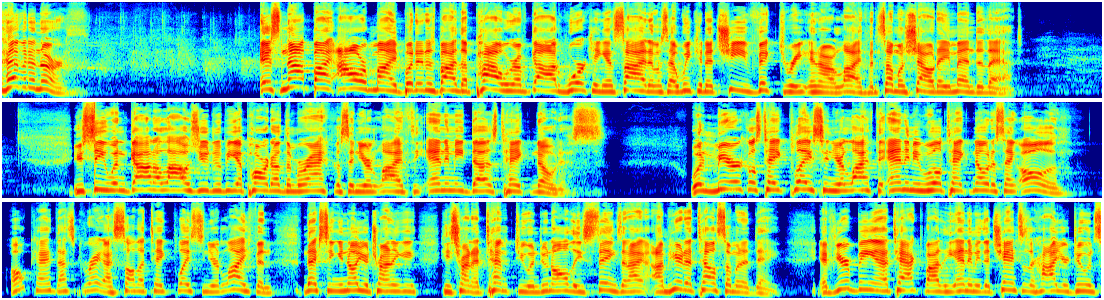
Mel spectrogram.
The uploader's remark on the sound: a service recording from Connect Point UPC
